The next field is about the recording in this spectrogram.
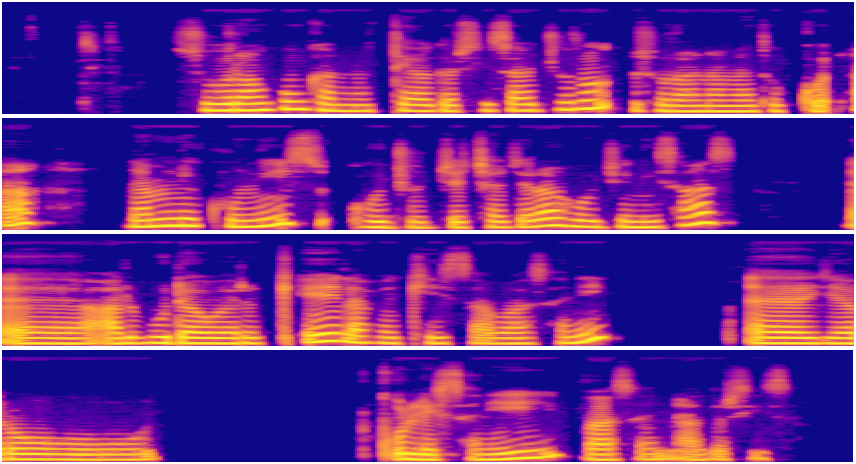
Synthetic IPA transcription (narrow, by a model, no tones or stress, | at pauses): suːɾaːŋkʊŋkɐnːʊt̪ːɪɐɡɐɾsiːsaːd͡ʒɪɾʊsuɾaːnɐmɐt̪ɔkːɔᶑɐ | nɐmnɪkʰʊnɪshɔd͡ʒihɔd͡ʒːɛt͡ʃːaːd͡ʒɪɾɐɦɔd͡ʒɪnɪsaːs | ɐ̰lbuːd̪ɐwɐɾkʼe̞ːlɐfɐkʰe̞ːsːa̰baːsɐniː | jɛɾo̞ː | kʼʊlːeːsːɐniːbaːsɐnɐ̰ɡɐɾsiːsɐ̥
